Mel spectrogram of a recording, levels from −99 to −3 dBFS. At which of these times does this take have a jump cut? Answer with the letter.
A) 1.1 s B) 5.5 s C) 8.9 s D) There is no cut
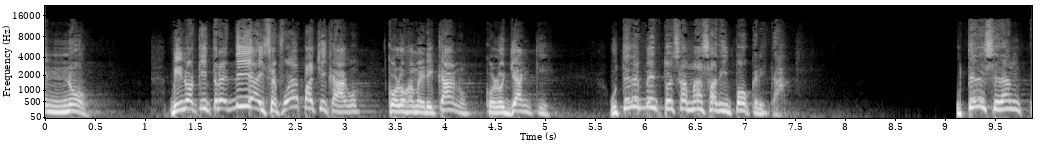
A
